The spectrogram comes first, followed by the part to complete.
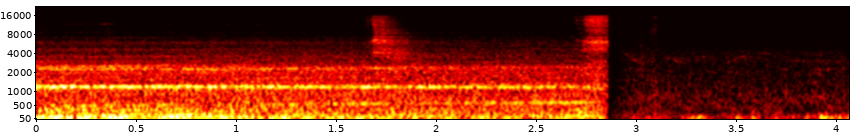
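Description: PESA Elf electric multiple unit train approaching along a station platform: a steady rumble with a steady high whine over it. It cuts off suddenly a little under three seconds in, leaving a much quieter background.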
